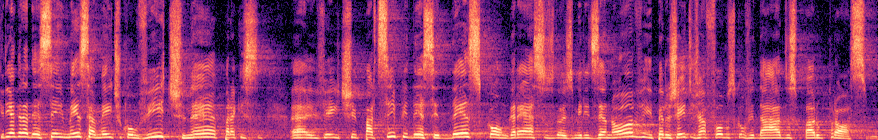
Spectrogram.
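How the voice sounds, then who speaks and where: Against noticeable background noise, a woman talks with hardly any pauses at a fairly high pitch and with ordinary pitch variation. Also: moderate pace. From Brazil, São Paulo. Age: 60s. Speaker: project committee president. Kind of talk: conference talk.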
